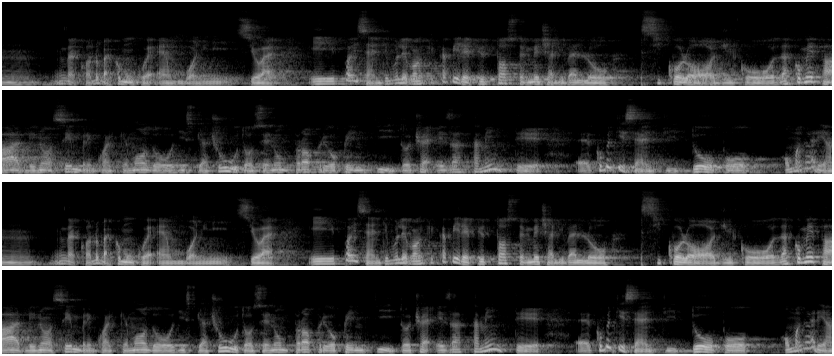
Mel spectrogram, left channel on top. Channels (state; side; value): normal; both; correlation 0.94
